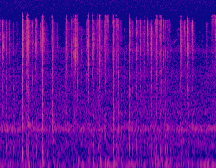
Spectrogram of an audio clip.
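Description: Typing on a computer keyboard: quick, irregular keystrokes, faint, as a line of code is entered.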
